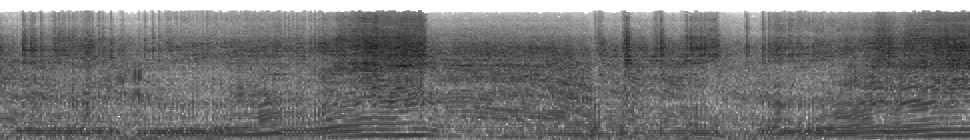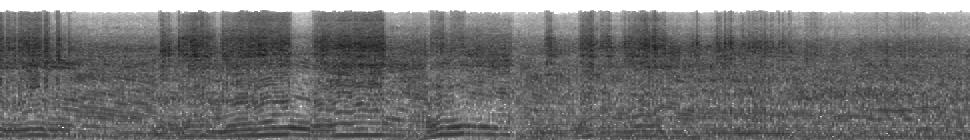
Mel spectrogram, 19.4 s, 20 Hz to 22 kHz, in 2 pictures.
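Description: Yamaha YZ125 two-stroke single-cylinder motocross engine revving hard on track, the pitch climbing and falling every second or two as the throttle is opened and rolled off and the rider shifts gears.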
